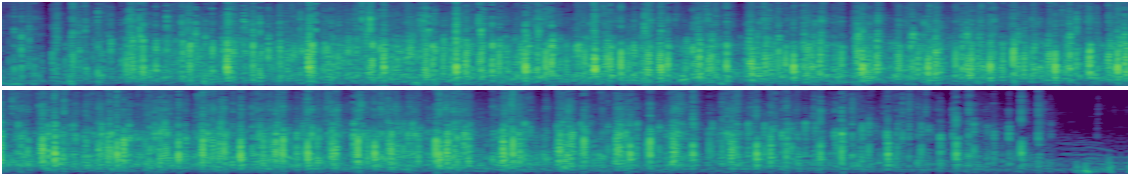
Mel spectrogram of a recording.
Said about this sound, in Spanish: Pido un fuerte aplauso.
